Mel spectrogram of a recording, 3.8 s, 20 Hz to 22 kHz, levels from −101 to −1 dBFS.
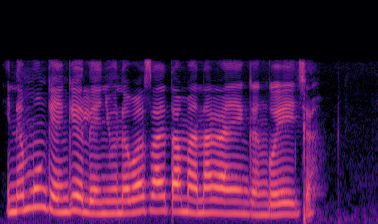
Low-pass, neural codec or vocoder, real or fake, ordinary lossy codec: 7.2 kHz; none; real; none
